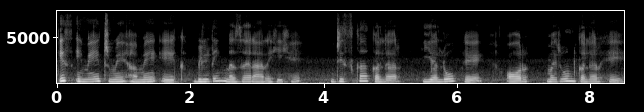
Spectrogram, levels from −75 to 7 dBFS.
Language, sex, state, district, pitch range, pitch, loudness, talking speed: Hindi, female, Madhya Pradesh, Dhar, 195-235 Hz, 215 Hz, -20 LUFS, 125 wpm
